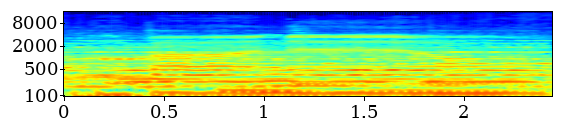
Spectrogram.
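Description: Buddhist mantra chanting: several voices hold long, steady low notes, with a slight wavering ornament here and there.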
